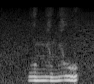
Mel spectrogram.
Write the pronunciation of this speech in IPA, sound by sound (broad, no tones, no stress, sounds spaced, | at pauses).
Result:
u mʲ u mʲ u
